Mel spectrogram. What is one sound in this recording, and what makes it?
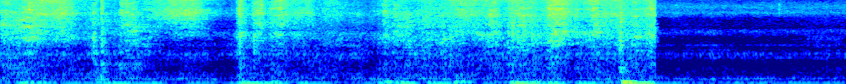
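A hand stirs dry crumbs in a metal bowl.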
